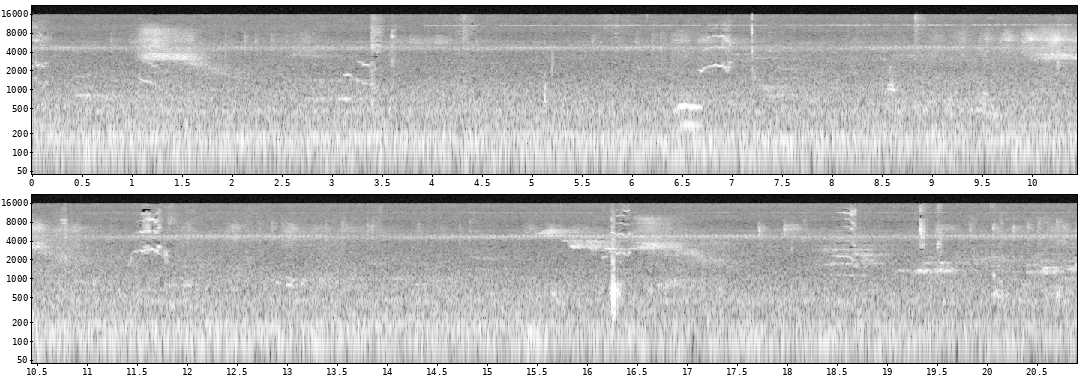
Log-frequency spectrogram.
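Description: A baby monkey squeals in high, thin cries.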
